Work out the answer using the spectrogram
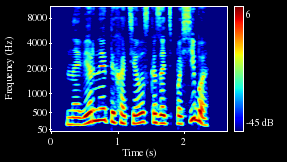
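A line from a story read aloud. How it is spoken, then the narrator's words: Snide remark. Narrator (Russian): ехидно заметил Райс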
